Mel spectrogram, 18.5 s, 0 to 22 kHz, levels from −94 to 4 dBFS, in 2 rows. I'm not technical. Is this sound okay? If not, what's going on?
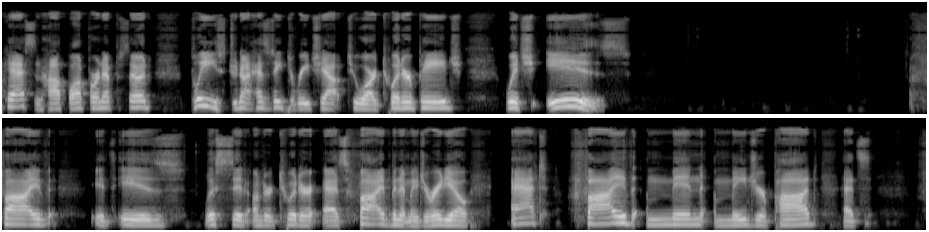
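No. Imaging from sample-and-hold upsampling runs through the whole recording. The speech was stored at a lower quality, then converted to a higher one by repeating each sample with no smoothing. That leaves a reflected copy of the sound in the range from about 8 kHz to 16 kHz, heard as a bright metallic fizz that rises and falls with the speech, and its pitch moves the opposite way to the voice.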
